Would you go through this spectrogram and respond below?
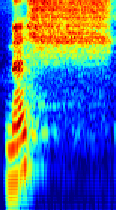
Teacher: Huruf shin yang sukun harus dibaca dengan adanya sedikit aliran suara karena huruf shin bersifat rakhawah.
